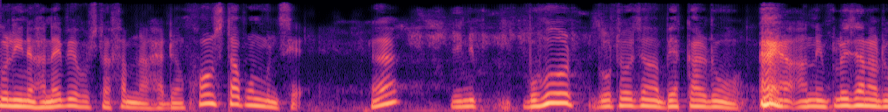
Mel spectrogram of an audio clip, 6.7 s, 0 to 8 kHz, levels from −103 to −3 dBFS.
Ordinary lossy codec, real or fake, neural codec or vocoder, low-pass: none; fake; codec, 16 kHz, 2 kbps, X-Codec, WavLM features, trained on Multilingual LibriSpeech; 7.2 kHz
